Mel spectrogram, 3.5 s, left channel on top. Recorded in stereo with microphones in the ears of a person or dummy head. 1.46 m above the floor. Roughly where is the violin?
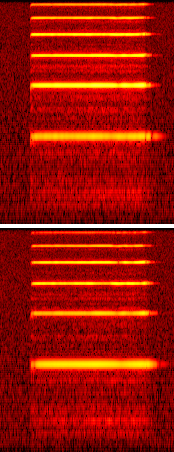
Left.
